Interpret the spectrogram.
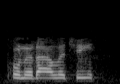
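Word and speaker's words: Ponerology: Do you know about the book by a Polish psychiatrist, Political Ponadology? – No.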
